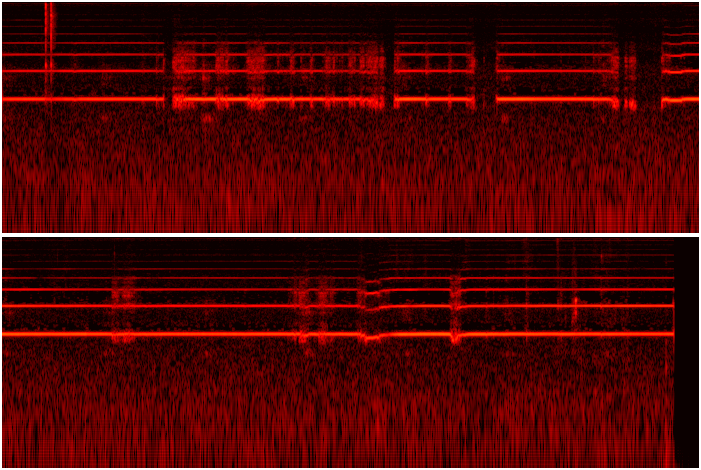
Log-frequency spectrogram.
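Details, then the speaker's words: Continuity tester on an eBay DuPont jumper cable as it comes from the bag: high tone keeps cutting out and wobbling in pitch for several seconds; intermittent contact from pitted, slightly tarnished connector pins, before cleaning. "You could probably hear the pitch changing because these cables, as they come out of the bag, are very, very intermittent. Now I've had a look at this pin through a magnifying glass, and you can't see it here, but it's very, very pitted and a little bit tarnished."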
